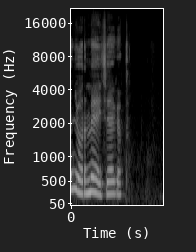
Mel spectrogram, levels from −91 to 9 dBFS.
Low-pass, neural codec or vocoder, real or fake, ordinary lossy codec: none; vocoder, 44.1 kHz, 128 mel bands, Pupu-Vocoder; fake; none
